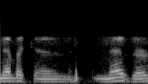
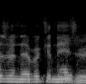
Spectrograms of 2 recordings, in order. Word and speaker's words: Nebuchadnezzar: There's, of course, King Nebuchadnezzar, or Nezer, I like the way you pronounce it. – It may not be correct, though, but there you go. Nebuchadnezzar, either one.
